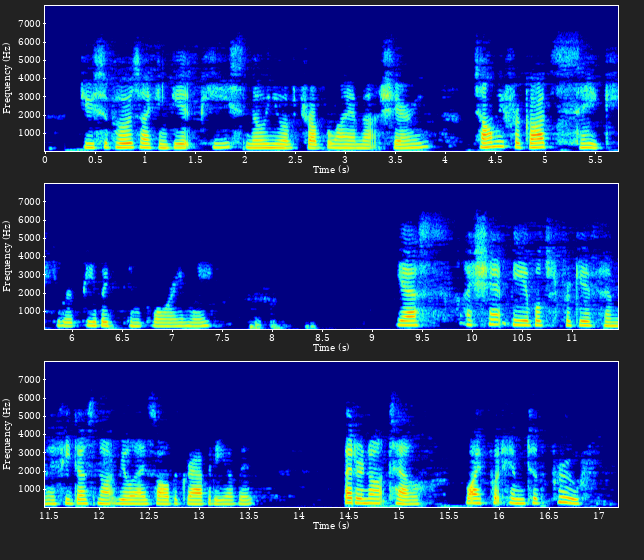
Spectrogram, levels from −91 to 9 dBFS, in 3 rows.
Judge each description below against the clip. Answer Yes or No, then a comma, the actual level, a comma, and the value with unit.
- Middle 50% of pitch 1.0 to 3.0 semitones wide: Yes, average, 2.7 semitones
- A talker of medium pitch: No, high, 215 Hz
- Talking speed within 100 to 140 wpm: No, average, 180 wpm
